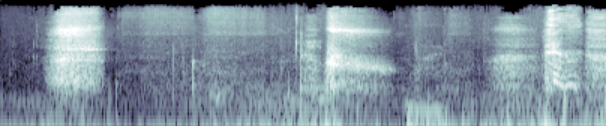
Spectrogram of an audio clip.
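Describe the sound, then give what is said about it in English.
A group of people takes an audible breath together, with a few breathy, rushing inhalations and exhalations swelling and fading over several seconds and soft noise in between. “You didn't deserve that breath.”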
